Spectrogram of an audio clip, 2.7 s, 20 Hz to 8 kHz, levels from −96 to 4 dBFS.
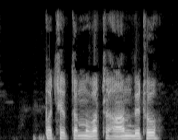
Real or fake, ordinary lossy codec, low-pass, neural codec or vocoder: real; AAC, 48 kbps; 7.2 kHz; none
